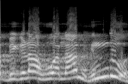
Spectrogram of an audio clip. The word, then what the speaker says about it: हिंदू: का बिगड़ा हुआ नाम हिंदू है क्योंकि जब अब के लोग तुर्क के लोग यहां आते थे फारसी में एस का उच्चारण है होता है वो सिंधु नदी को हिंदू नदी कहा करते थे और सिंधु नदी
